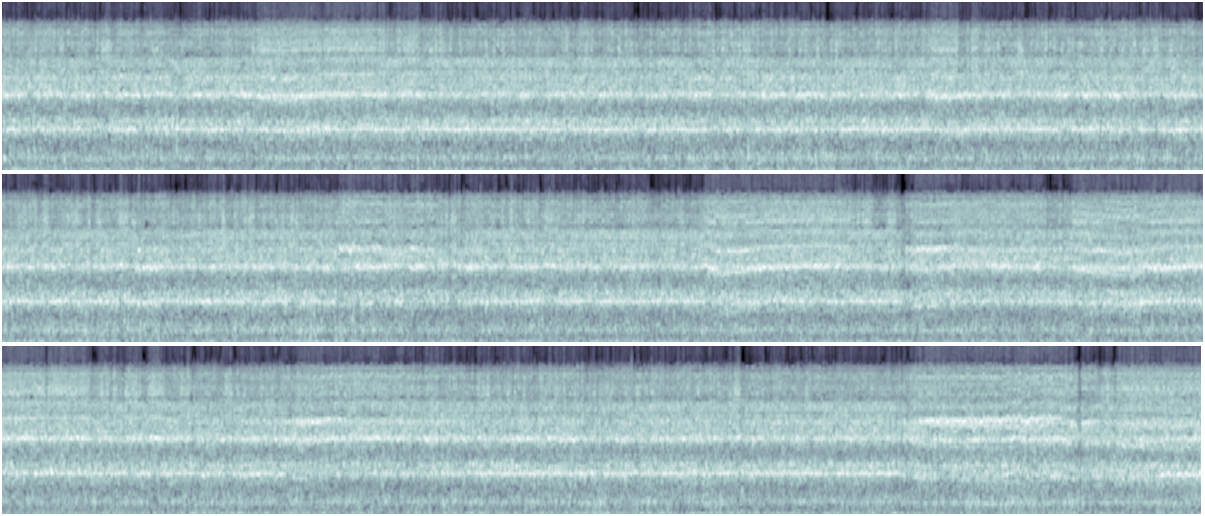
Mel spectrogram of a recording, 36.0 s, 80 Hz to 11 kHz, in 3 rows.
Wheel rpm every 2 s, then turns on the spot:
230, 230, 230, 230, 230, 230, 230, 230, 230, 230, 230, 230, 230, 230, 240, 230, 220, 210.
none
